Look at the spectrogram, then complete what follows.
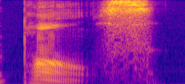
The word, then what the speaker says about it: pense: It's silent, so we pronounce this je pense, I think.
